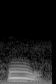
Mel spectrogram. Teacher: Qul fa'tu, qul, qaf bagi depan ku. Kita akan rasa pangkal lidah kita melonjak ke atas lah.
